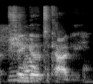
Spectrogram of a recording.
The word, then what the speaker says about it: Shingo Takagi: They went 4-1, and I believe the Shingo Takagi. Did I say that right? – Yep, Shingo Takagi. You're right.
